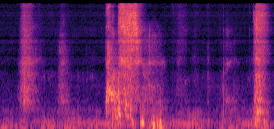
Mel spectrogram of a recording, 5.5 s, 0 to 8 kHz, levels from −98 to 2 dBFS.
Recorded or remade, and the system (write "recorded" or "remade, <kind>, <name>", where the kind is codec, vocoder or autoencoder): remade, codec, SNAC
